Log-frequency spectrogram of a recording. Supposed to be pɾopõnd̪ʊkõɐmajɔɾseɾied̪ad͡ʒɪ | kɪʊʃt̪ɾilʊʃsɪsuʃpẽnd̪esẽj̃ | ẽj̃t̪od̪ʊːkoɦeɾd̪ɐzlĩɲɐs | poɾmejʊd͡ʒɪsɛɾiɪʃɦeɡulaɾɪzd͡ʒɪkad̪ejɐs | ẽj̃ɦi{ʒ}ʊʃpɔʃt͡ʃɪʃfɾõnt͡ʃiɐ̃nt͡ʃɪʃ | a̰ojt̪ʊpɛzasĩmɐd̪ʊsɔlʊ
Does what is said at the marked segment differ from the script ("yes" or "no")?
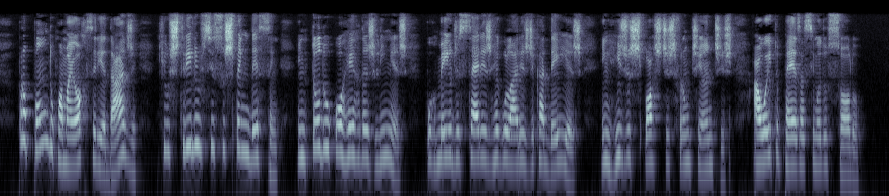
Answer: no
